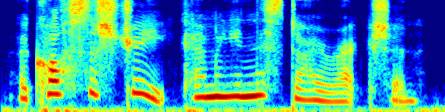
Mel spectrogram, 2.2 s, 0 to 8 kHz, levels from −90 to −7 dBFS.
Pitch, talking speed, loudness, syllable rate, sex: 270 Hz, 190 wpm, -18 LUFS, 5.8 syllables/s, female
